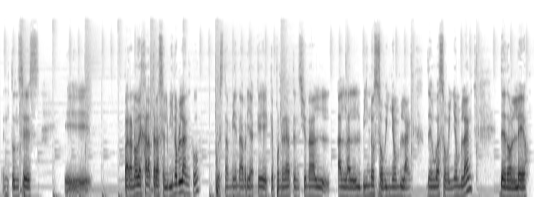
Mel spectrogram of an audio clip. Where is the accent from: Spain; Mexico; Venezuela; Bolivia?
Mexico; abusamos un poco del picante como buenos mexicanos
